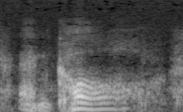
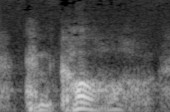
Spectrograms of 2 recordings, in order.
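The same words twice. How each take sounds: The two takes are said the same way.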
